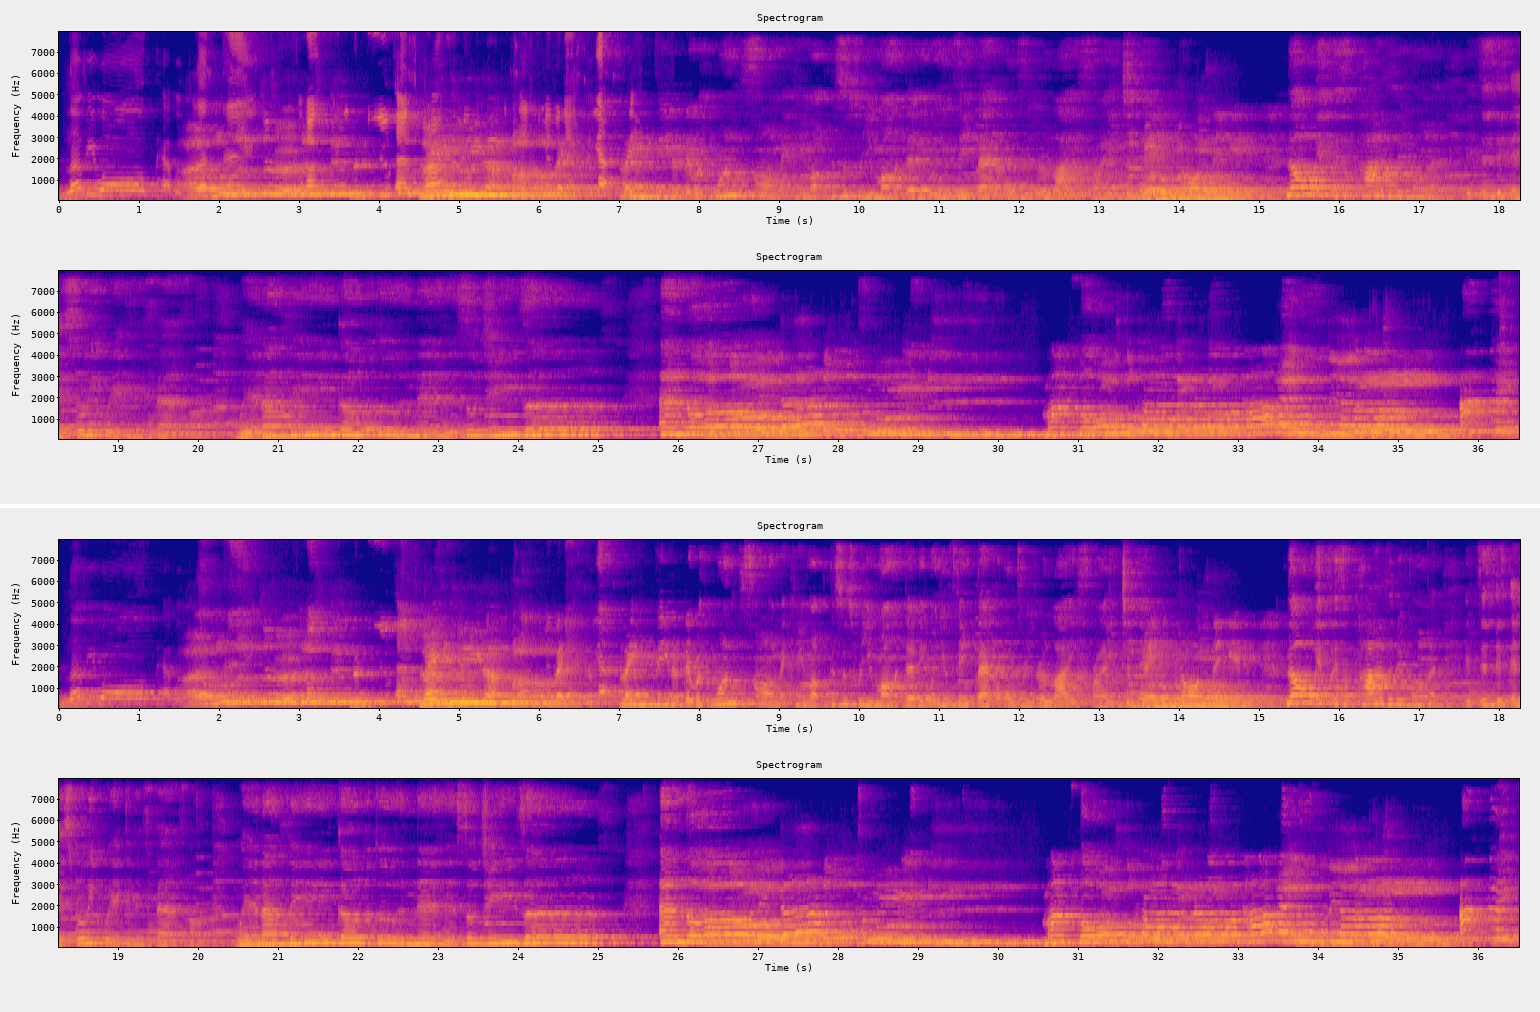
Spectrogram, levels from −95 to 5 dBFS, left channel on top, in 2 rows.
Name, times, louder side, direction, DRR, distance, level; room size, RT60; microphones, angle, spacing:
voice 1, 0.1-2.5 3.1-3.2 3.9-5.2 5.8-7.3, left 3 dB, 75° left, 8 dB, 0.8 m, -29 dB
voice 2, 1.5-3.6 4.2-6.2 13.1-14.6 26.2-30.5 30.9-33.0 33.5-35.6 36.2-36.4, equal, 15° left, -1 dB, 1.3 m, -20 dB
voice 3, 4.5-5.5 6.2-6.3 7.0-17.3 17.6-25.0 25.4-27.9 28.3-30.0 30.6-35.0 35.8-36.4, right 2 dB, 60° right, 3 dB, 0.7 m, -21 dB
sound 1, 10.8-24.5, left 1 dB, 30° right, 1.5 m, -38 dB
8.4 x 8.3 x 8.9 m, 2.8 s
head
